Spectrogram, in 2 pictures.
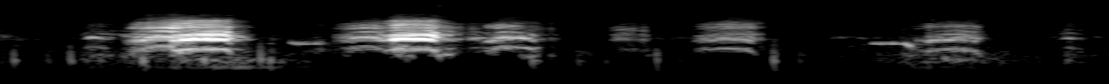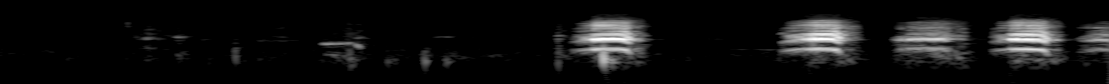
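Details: Common ravens calling at sunset on Nose Hill in Calgary: loud, harsh, broad croaks, some paired and some in quick runs, with a quiet gap in the middle before another burst of hoarse croaks.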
